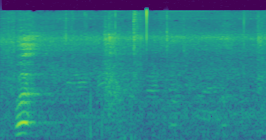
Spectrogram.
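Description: A short, loud voiced shout with a rise-and-fall pitch just after the start, followed by low street background noise.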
